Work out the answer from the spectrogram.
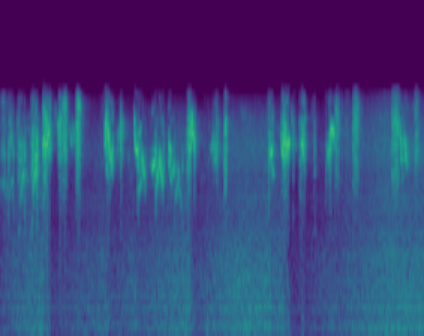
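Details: Budgerigar colony kept in a small balcony aviary, chattering in the morning: dense, overlapping high chirps and warbles, almost nonstop bursts with brief pauses throughout.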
